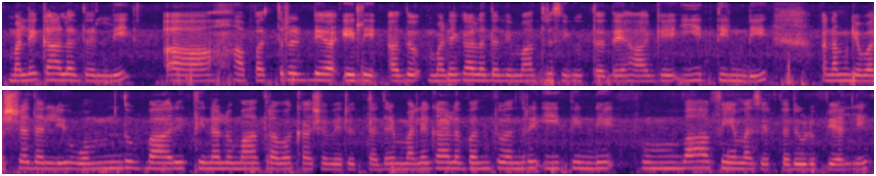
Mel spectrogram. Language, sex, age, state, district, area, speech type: Kannada, female, 18-30, Karnataka, Udupi, rural, spontaneous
